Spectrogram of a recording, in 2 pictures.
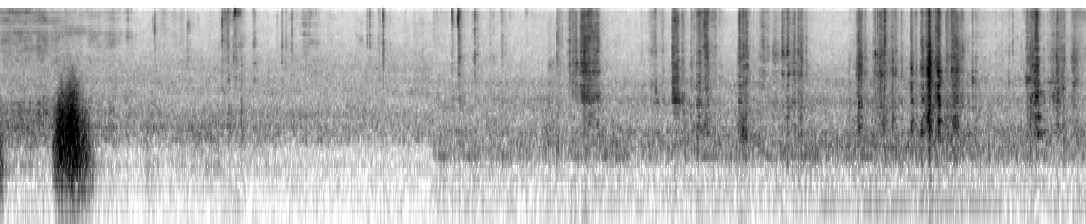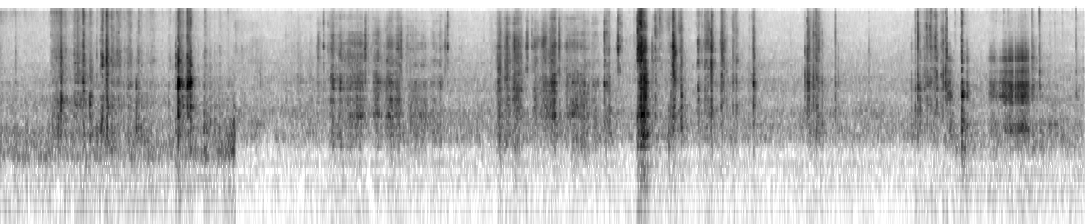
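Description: Depron foam sheets being cut and handled: irregular short scratching, rubbing and squeaking of foam against foam and fingers.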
